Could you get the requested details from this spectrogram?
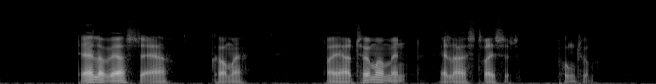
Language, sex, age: Danish, male, 33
